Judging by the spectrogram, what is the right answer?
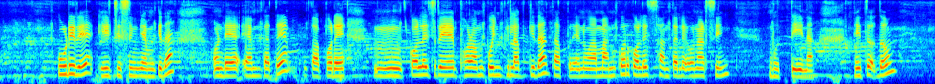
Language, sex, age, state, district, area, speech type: Santali, female, 18-30, West Bengal, Purba Bardhaman, rural, spontaneous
